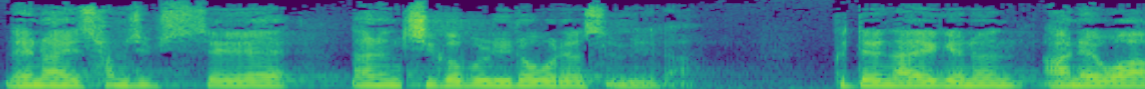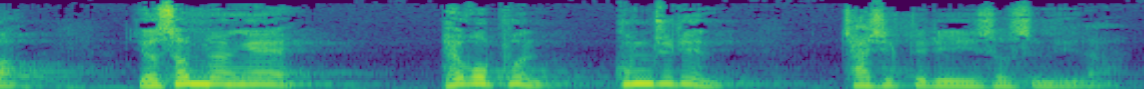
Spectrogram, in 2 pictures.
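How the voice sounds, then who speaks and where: A man in a church preaching a sermon, his voice set high for a man and roughened with a gravelly edge. He speaks in a measured, emphatic way and leans on repeated phrases. The sound carries a long reverb from the hall around him. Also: lively intonation, warm tone. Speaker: pastor.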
